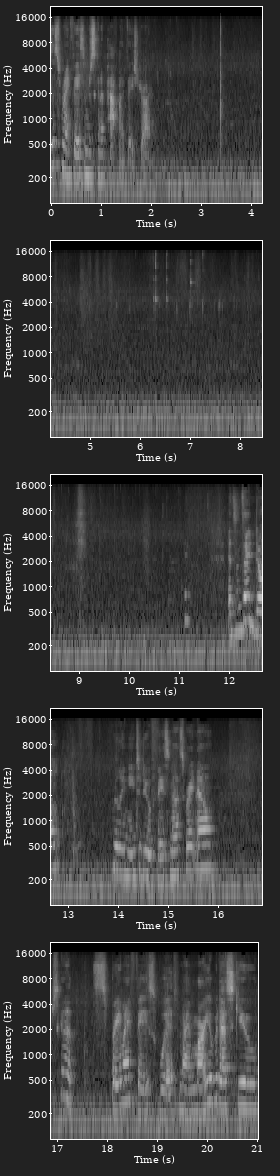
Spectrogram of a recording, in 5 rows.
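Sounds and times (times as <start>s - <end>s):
room hum: 0.0s - 21.0s.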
